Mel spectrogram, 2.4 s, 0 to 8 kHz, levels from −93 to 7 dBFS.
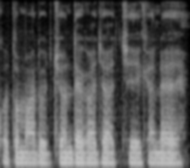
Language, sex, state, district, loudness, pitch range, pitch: Bengali, male, Tripura, West Tripura, -18 LUFS, 90-95 Hz, 90 Hz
